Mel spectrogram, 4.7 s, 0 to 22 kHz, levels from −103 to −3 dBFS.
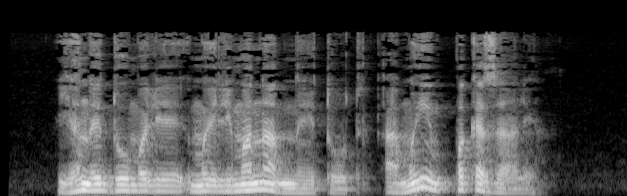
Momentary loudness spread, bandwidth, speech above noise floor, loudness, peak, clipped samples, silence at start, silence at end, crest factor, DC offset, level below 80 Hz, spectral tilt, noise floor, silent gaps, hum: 16 LU; 11.5 kHz; 56 dB; -21 LUFS; -4 dBFS; under 0.1%; 0.45 s; 0.7 s; 18 dB; under 0.1%; -46 dBFS; -6.5 dB/octave; -77 dBFS; none; none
